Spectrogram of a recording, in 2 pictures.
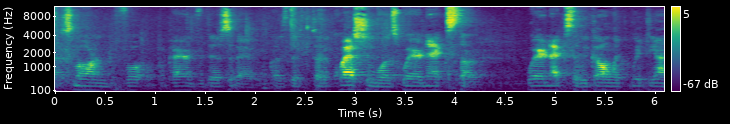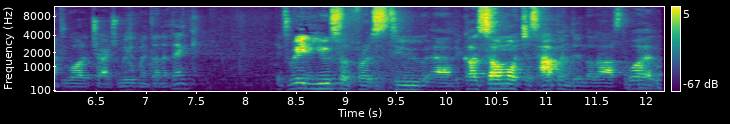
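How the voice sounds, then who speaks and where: Man, panel speaker, measured and analytical, lowish voice, distant mic. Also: a bit bright. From Ireland. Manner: measured, analytical, many fillers. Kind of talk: reflective panel talk. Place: large hall at a bookfair. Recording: echoey hall, voice from far off.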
